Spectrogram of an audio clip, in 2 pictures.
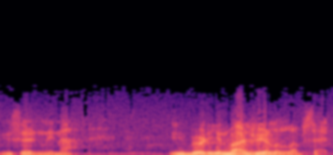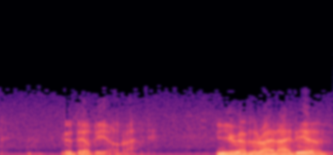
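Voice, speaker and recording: Blustering, swooping pompous radio uncle. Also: male voice, medium pitch, wildly swooping pitch, a little fast, gravelly. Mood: placating. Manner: blustering, pompous, stammering when flustered. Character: pompous, blustering middle-aged uncle, easily flustered. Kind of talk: 1950s radio sitcom acting. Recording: muffled, noisy 1950 radio recording.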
